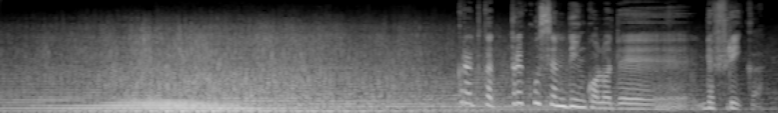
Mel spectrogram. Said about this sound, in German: Plötzlich übertönte das Geräusch eines näherkommenden Hubschraubers das Geschrei und die Buhrufe.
